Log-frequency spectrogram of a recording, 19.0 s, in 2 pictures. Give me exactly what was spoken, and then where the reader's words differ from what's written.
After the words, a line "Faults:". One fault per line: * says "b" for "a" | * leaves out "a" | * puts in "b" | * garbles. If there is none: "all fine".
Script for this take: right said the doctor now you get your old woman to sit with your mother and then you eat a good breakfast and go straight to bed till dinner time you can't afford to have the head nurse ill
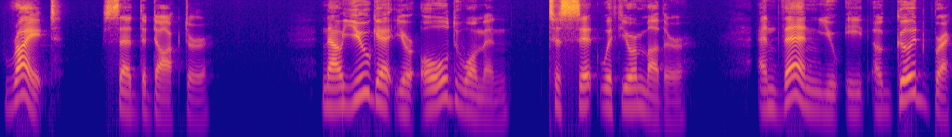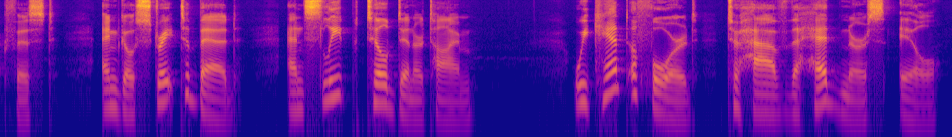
right said the doctor now you get your old woman to sit with your mother and then you eat a good breakfast and go straight to bed and sleep till dinner time we can't afford to have the head nurse ill
Faults:
* puts in "and sleep"
* says "we" for "you"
